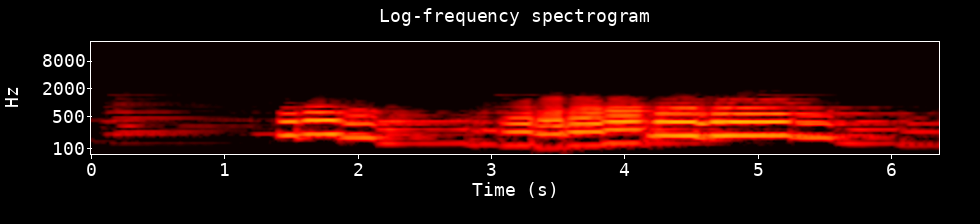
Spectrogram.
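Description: Yamaha YFB821S bass tuba playing a contemporary concert piece. It opens with a soft low note, comes in loud about a second and a half in with held notes, moves through a quicker run of notes in the middle, then holds a long note that dies away near the end.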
